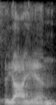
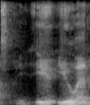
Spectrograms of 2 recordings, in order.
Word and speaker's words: Ieuan: It's ieuan, not ieuan or ieuan or whatever I said last time in my other videos.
